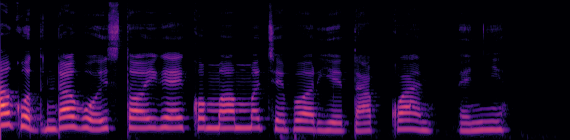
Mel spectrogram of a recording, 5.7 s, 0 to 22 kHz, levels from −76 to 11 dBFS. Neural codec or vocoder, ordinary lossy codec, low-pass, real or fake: none; none; none; real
